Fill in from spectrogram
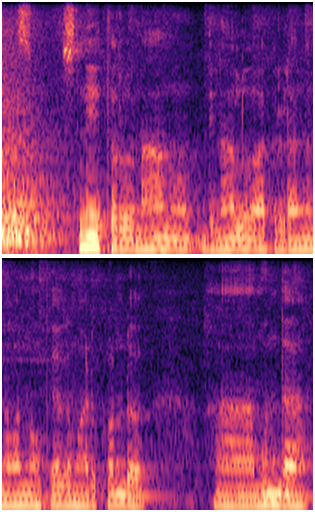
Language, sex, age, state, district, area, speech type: Kannada, male, 30-45, Karnataka, Gadag, rural, spontaneous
